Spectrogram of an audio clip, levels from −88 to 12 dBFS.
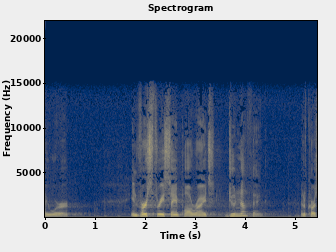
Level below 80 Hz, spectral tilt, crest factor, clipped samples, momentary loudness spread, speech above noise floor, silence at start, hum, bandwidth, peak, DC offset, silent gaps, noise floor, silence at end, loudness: -50 dBFS; -4 dB/octave; 22 dB; under 0.1%; 18 LU; 30 dB; 0 s; none; 15.5 kHz; 0 dBFS; under 0.1%; none; -50 dBFS; 0 s; -20 LUFS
